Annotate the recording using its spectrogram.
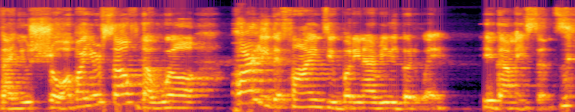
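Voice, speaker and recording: A woman with a Spanish accent, fairly high in pitch, with audible room echo. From Dominican Republic. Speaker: tech education founder, former banker. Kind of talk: interview. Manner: halting, many false starts.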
